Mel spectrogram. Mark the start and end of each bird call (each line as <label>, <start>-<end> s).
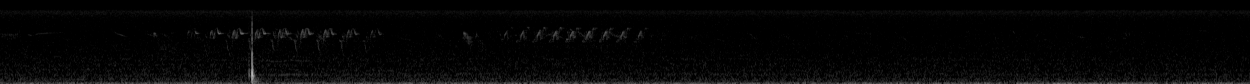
Eurasian Skylark (Alauda arvensis), 0.0-0.6 s
Hawaii Amakihi (Chlorodrepanis virens), 1.9-3.8 s
Eurasian Skylark (Alauda arvensis), 4.6-4.8 s
Hawaii Amakihi (Chlorodrepanis virens), 5.0-6.5 s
